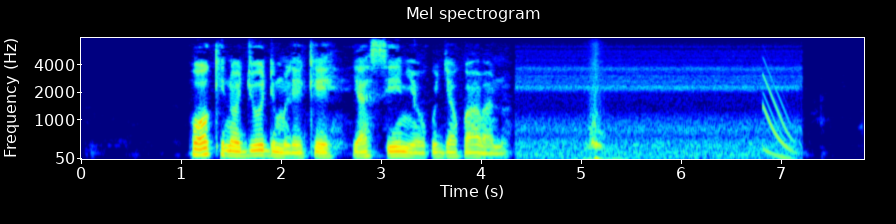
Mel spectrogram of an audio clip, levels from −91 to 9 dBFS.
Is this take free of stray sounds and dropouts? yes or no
no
